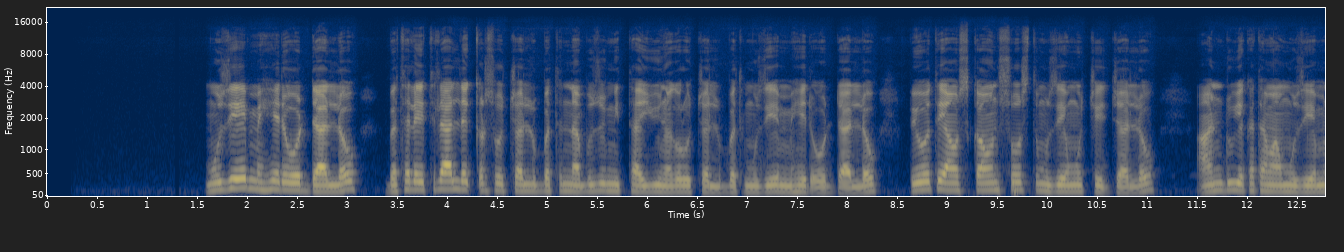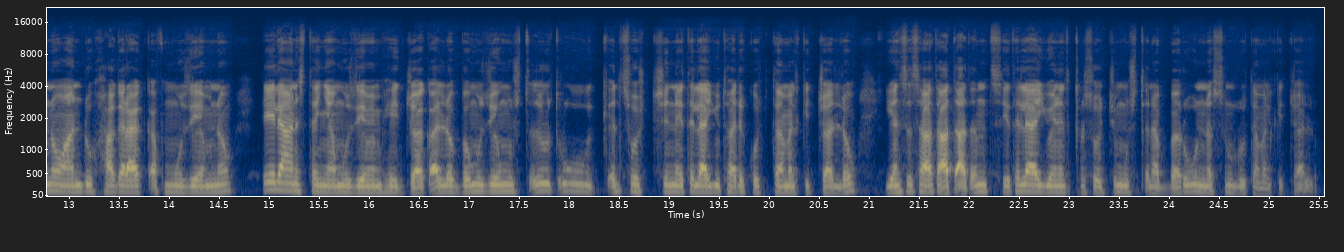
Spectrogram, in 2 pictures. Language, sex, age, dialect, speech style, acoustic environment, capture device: Amharic, male, 18-24, Ethiopia - Addis Ababa, relaxed, nature, mobile / Linux / Chrome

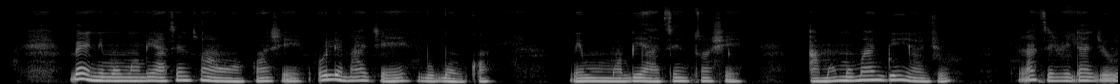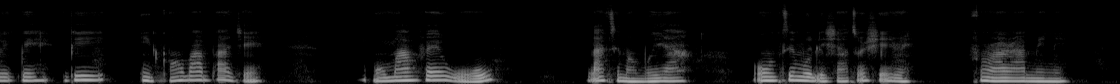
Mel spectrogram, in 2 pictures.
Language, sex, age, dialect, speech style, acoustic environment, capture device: Yoruba, female, 25-34, Nigeria - Lagos Yoruba, focused; happy, nature, mobile / Linux / Chrome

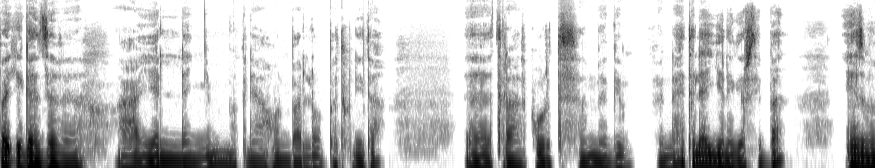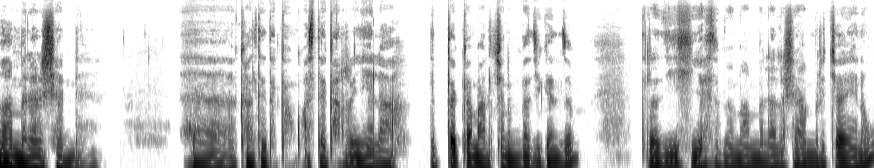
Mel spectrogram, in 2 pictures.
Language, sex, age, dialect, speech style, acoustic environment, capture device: Amharic, male, 25-34, Ethiopia - Addis Ababa, excited; happy; anxious; tired; relaxed; nervous; focused; stressed, silence; people talking; music; traffic; construction; appliances; nature, mobile / Linux / Chrome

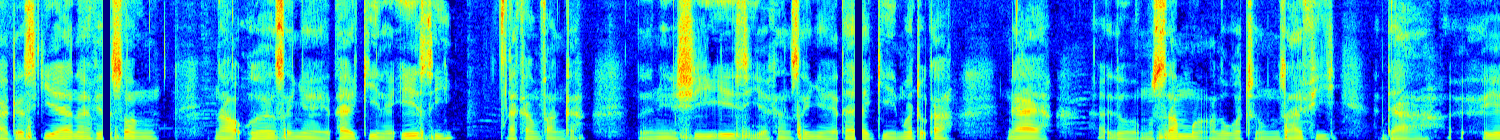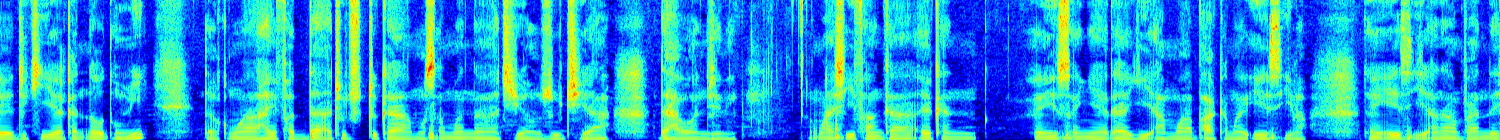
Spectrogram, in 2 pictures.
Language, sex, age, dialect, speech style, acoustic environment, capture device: Hausa, male, 18-24, Nigeria - Kano, relaxed; focused, silence; nature, mobile / Linux / Chrome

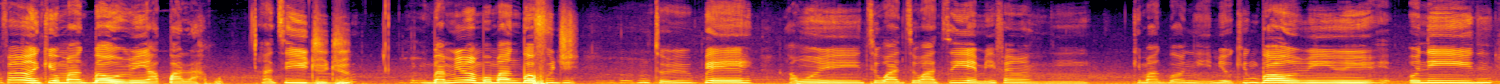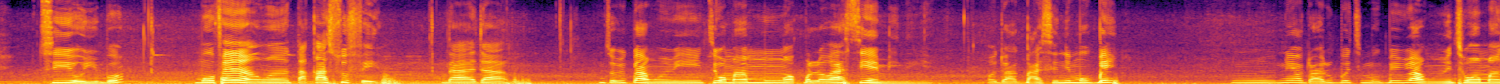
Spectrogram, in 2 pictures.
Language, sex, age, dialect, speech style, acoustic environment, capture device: Yoruba, female, 25-34, Nigeria - Lagos Yoruba, relaxed, people talking, mobile / macOS / Safari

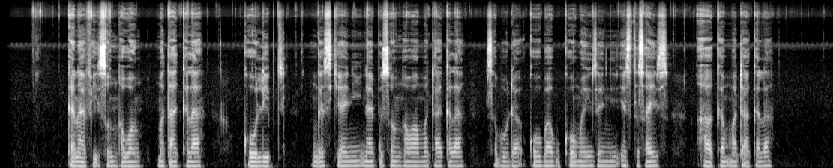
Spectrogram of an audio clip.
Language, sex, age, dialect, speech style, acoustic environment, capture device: Hausa, male, 25-34, Nigeria - Kano, happy, nature, mobile / Linux / Chrome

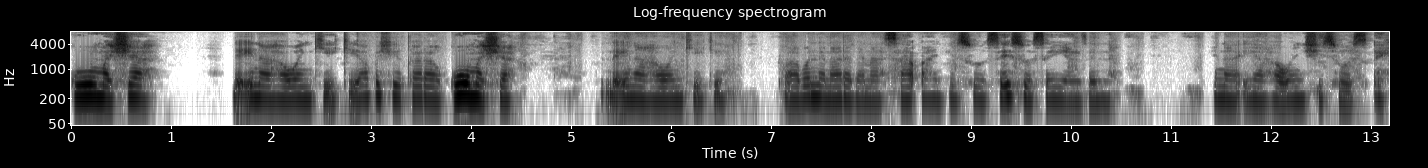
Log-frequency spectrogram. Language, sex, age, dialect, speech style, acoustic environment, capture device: Hausa, female, 25-34, Nigeria - Nigerian Standard, relaxed, silence, mobile / Linux / Chrome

